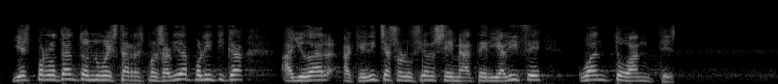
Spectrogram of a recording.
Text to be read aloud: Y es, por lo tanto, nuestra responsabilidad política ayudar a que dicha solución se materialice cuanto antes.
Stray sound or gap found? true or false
false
